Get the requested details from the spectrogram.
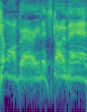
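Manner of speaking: very high, loud, fired-up hype yell. Describing firing up a man doing push-ups in the gym, retelling yelled encouragement. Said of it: "and like yelling at him".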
